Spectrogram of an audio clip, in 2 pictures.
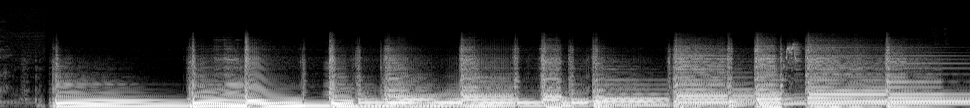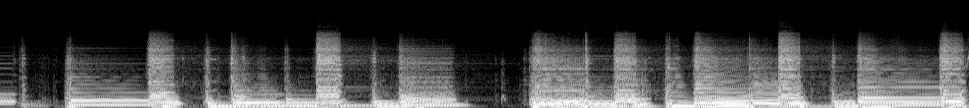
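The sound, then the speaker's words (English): A heavily distorted electric guitar plays thick, sustained chords through effects, loud, with brief drops to near silence around ten and fifteen seconds before the riff resumes. “So so the secret the, is the skeleton. Lots of distortion.”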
